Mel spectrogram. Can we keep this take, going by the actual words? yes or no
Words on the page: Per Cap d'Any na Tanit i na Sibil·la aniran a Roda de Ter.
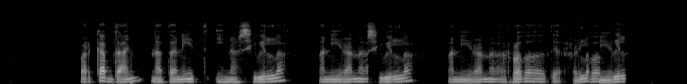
no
